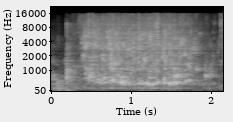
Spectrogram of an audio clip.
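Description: Water running from a bathroom tap into a sink. It starts abruptly and runs steadily, with a short break near the end.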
